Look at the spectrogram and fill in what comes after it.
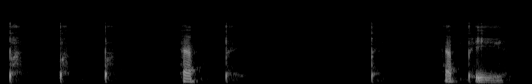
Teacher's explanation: The P sound in happy. It is unvoiced.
